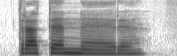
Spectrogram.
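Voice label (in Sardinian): "tratennere", female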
